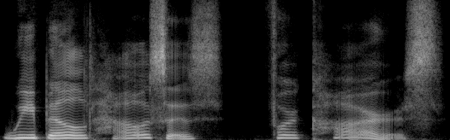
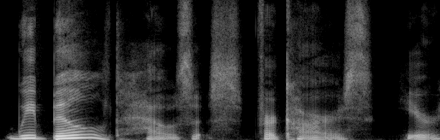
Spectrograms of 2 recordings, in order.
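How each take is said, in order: First: Slow, spelled-out restatement; patient, stretched-out explanation; slow, deliberate insistence. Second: Said in the usual way. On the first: Retold or imitated. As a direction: spell it out slowly for someone who didn't get it. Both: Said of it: "every time I said it, it was more ridiculous".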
